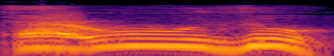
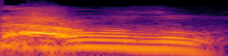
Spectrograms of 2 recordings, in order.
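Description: First: أعوذ with a thin, unemphatic ذ; correct light dhal. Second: أعوذ with the ذ made thick and emphatic, like ظ; mispronounced أعوذ, heavy velarised ذ; wrong heavy dhal. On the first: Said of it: "لا تفخم الذال". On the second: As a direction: darken the ذ in أعوذ as a mistake. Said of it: "لا تقول أعوذ". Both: Shown as a demonstration.

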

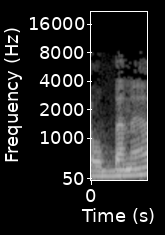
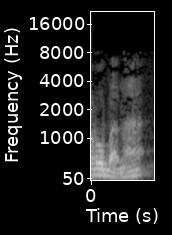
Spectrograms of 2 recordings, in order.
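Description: First: "ربما" with a doubled, held b: rub-ba-maa; باء مشددة. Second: "ربما" with a short single b: ru-ba-maa; باء مخففة. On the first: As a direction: stress the b in "ربما" as a geminate. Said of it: "تشدد أحيانًا فيقال". ("ربما" بتشديد الباء) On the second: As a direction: keep the b light and undoubled in "ربما". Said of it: "وتخفف أحيانًا فيقال". ("ربما" بتخفيف الباء دون تشديد) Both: Shown as a demonstration.

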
